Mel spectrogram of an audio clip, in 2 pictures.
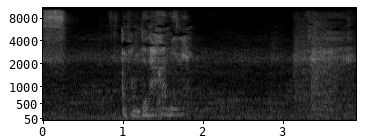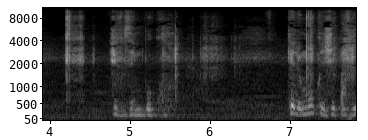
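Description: A middle-aged woman speaks tearfully, close to the microphone.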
